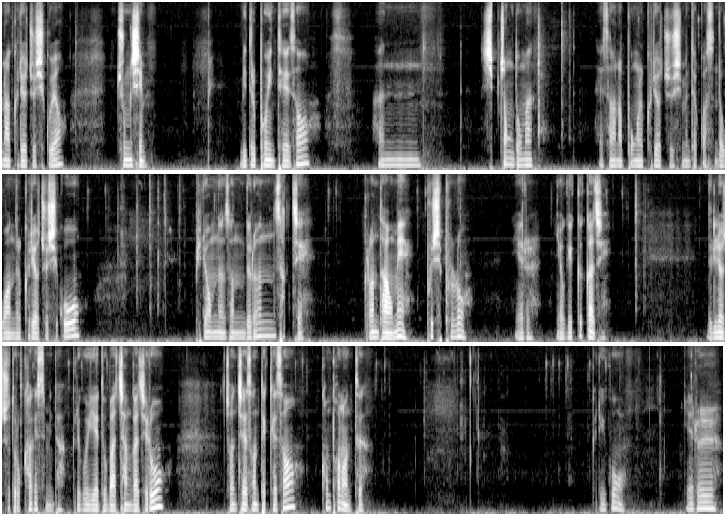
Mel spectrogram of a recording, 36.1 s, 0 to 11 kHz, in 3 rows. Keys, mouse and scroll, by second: 0.0 shift+middle click, 0.5 scroll up 1, 1.2 typing, 4.5 click, 8.1 KP_1, 8.2 KP_0, 10.3 space, 10.6 click, 12.3 scroll up 1, 13.4 click, 14.0 scroll down 1, 14.8 shift+middle click, 17.5 click, 18.7 d, 18.9 click, 19.4 scroll down 1, 22.1 click, 22.8 middle click, 25.2 click, 26.3 right click, 29.0 click, 31.2 middle click, 31.7 scroll up 1, 33.2 click, 34.4 middle click, 35.7 m.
